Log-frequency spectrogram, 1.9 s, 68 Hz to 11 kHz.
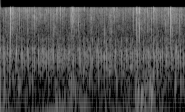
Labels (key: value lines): label: biophony, rattle
recorder: SoundTrap 500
